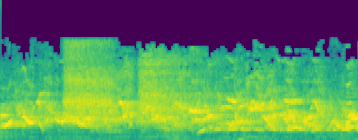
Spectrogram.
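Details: Kacer, the oriental magpie-robin, delivering a quick varied song of high whistled notes, downward and upward slurs and short chattering bursts, with faint overlapping calls behind.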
